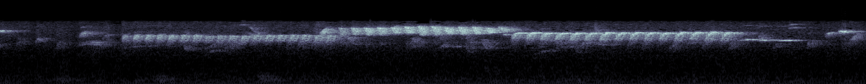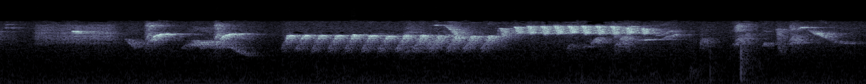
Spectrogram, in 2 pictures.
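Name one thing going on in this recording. A hawk gives loud, shrill, repeated calls.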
